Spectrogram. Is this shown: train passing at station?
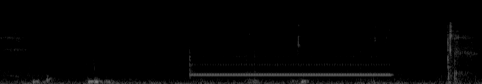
no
